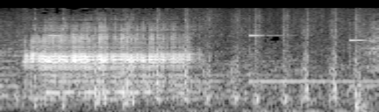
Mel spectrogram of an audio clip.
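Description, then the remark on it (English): A lamb meant for the evening sacrifice at a temple lets out a single wavering bleat lasting about a second, fairly loud, as it runs away amid confusion, followed by scattered background clatter and noise. “And in the confusion and noise, the lamb for the evening sacrifice ran away.”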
